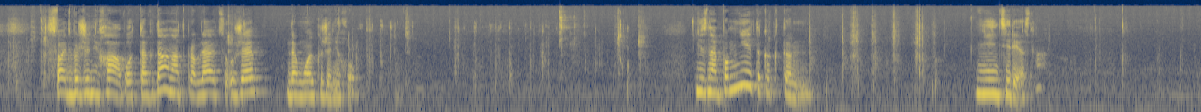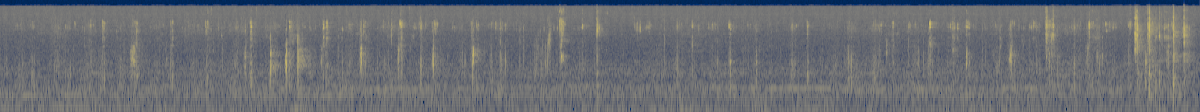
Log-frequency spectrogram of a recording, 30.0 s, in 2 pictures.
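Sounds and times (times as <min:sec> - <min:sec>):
close-up chewing: 0:00.1 - 0:00.8, 0:04.2 - 0:08.7, 0:13.0 - 0:30.0.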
